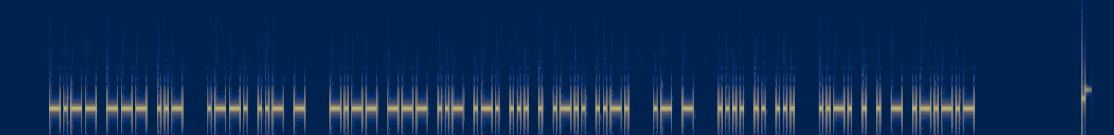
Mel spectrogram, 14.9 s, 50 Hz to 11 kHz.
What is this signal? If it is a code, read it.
Morse code, heard as a keyed tone, about 25 wpm, 700 Hz. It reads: YOU PUT YOURSELF AT HIS FEET.
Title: Sentences from Top 1000 Words - Review Part 1 - 25wpm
